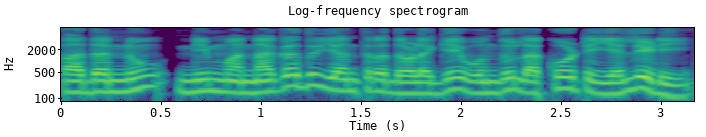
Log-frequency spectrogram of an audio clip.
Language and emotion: Kannada, neutral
